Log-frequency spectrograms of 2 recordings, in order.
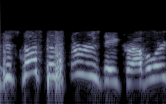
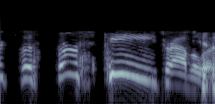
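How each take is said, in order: First: "Thursday" said clearly as the wrong title, in a very high imitated voice; very high voice, leaning on "Thursday" as the mistake; Brian correcting. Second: "Thirsty" stressed and drawn out slowly as the right title, in a high voice; slow, high, hitting "Thirsty" hard; Brian correcting. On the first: Producer correcting Kevin's mishearing of "Thursday", high imitated voice. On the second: Retold or imitated. Producer insisting the show is "Thirsty", slow high imitated voice. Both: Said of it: "And he speaks like this".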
